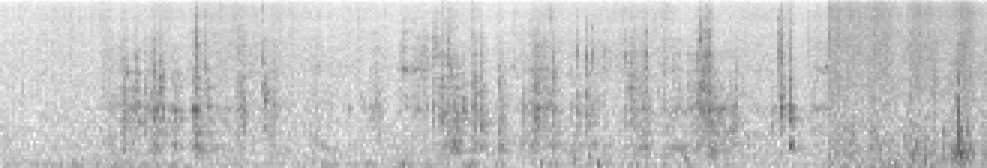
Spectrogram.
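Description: Dry hay rustling and crackling in irregular small clicks as hands pack and tuck it around a drying pole. Near the end it changes to a steadier scraping rustle of a wooden hay sledge being dragged over grass.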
